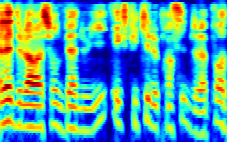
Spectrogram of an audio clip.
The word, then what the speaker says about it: Bernoulli: On vous dit donc que, remarquez, d'après la relation de Bernoulli, alors ça s'écrit Bernoulli, ça se prononce Bernoulli.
